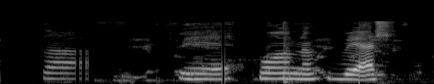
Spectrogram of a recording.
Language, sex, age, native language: Icelandic, female, 9, Icelandic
